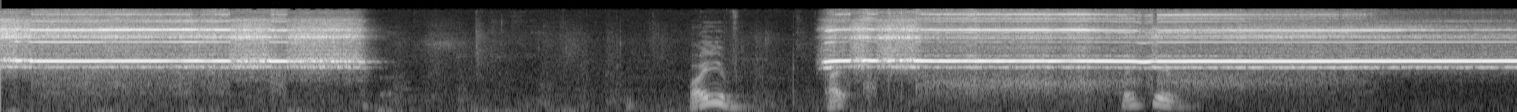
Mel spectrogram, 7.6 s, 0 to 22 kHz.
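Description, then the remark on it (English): A 3D-printed toy whistle blown hard in two long, shrill, piercing blasts separated by a short pause, with a voice briefly audible during the gap and faintly under the second blast. “You want to blow a little harder and maybe a little further away from the microphone, too, so we don't have to replace them.”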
